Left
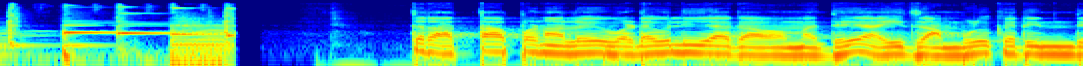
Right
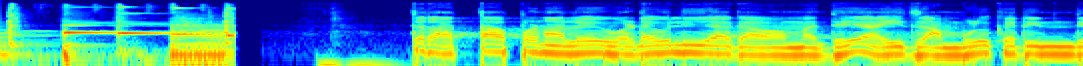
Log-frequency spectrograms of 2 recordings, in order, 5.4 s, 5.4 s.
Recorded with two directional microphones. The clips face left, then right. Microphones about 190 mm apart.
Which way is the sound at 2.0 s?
50° left (ahead or behind).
